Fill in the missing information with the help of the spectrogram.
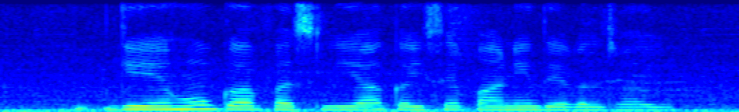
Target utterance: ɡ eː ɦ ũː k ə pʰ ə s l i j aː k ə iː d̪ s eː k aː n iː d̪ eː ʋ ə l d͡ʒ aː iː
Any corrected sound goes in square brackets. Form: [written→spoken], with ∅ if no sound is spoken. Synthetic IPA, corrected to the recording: ɡ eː ɦ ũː k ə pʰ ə s l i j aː k ə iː [d̪→∅] s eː [k→p] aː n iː d̪ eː ʋ ə l d͡ʒ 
